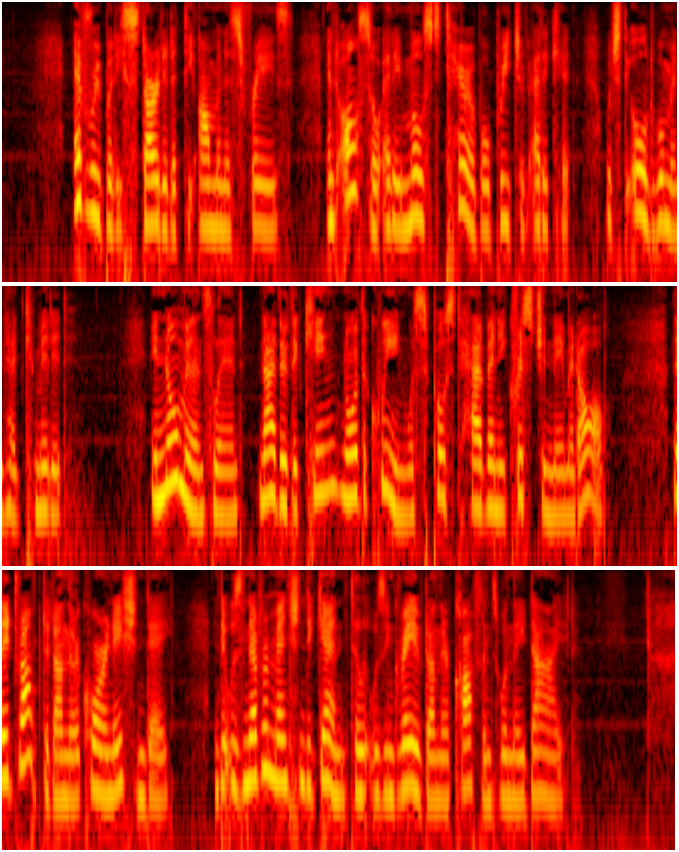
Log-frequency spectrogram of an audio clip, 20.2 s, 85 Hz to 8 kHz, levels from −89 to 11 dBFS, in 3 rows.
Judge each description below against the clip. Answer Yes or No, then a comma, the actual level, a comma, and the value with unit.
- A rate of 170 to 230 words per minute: Yes, average, 180 wpm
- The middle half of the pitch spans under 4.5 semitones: Yes, average, 3.9 semitones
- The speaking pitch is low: No, high, 215 Hz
